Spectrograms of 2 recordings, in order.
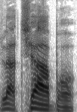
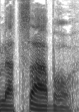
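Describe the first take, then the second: First: The word starts with a ch sound. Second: The word starts with a ts sound. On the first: "nous autres on dit « la tchabro »" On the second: "ou « la tsabro »"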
